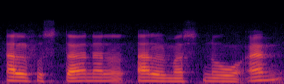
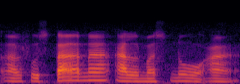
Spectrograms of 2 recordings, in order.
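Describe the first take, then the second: First: The last word ends with an added n sound. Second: The last word ends on a plain vowel. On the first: The speaker calls it wrong. "kok ada tanwin" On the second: The speaker calls it right. "Harusnya tanpa tanwin"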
